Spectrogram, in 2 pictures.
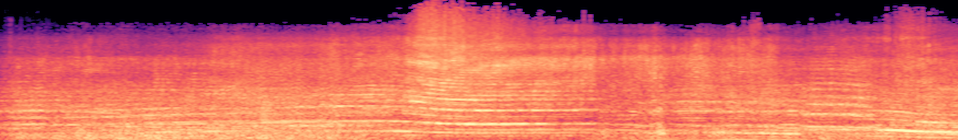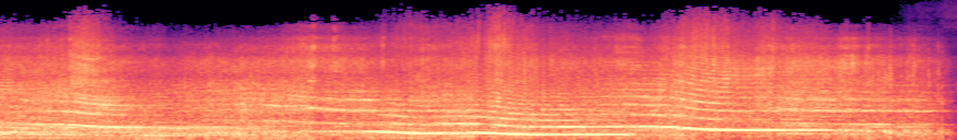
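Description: Race car engines at a motor racing weekend at Sebring, a loud, continuous whining roar whose pitch rises and falls as cars pass, with overlapping engine tones throughout.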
